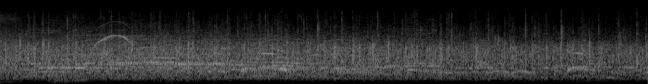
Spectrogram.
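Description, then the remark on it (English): A church audience claps and shouts unto Jesus for several seconds, a dense, even wash of applause with scattered voices calling and whooping over it, holding loud throughout. “Oh, clap your hands and shout unto Jesus.”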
